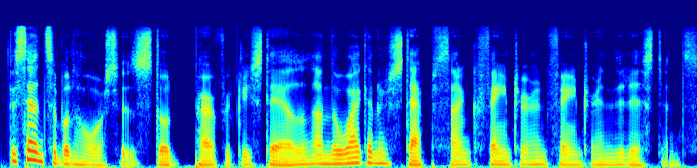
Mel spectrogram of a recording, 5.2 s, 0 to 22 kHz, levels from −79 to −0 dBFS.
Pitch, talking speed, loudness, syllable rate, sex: 95 Hz, 185 wpm, -22 LUFS, 5.5 syllables/s, male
